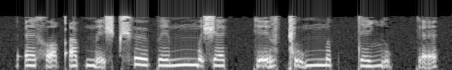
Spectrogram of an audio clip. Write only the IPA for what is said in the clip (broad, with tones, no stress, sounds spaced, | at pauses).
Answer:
ʔ ɛ˩ x ɔ̰˩ qʼ ɛ˩ p m ḛ˩ ʃ t͡ʃʰ ø˧˩ p e˩ mː ə̰˧˩ ʃ ɛ˩ kː ḛ˧˩ v ǁ ṵ˧˩ mː ə˧˩ p tː e˩ ʎ ṵ˧˩ kː ɛ̰˩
